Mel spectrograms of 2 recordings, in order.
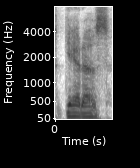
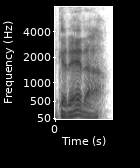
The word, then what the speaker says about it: Guerra: It's 2 syllables, or not 3 or something. I think I was saying Guerrera. Or what was I saying? Guerrera or something? But I think it's just Guerra.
